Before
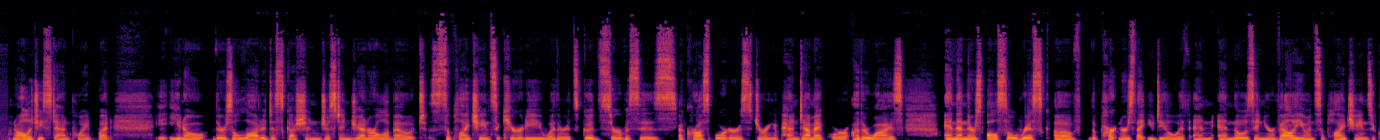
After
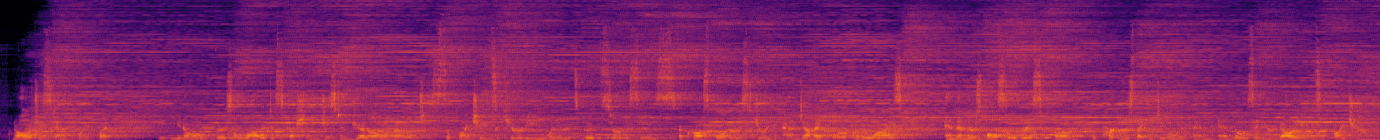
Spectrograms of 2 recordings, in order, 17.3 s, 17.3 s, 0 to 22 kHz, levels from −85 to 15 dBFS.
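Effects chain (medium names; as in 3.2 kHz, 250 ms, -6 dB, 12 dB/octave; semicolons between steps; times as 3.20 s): tape stop on the ending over 0.39 s; resonant low shelf 400 Hz -11.5 dB, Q 1.5; pitch-shifted reverb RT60 1.9 s, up +12 st, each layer -2 dB, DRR 2.5 dB; trim -2.5 dB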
